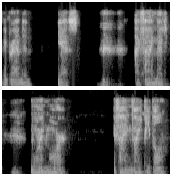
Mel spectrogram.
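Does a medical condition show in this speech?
Yes: vocal cord paralysis.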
